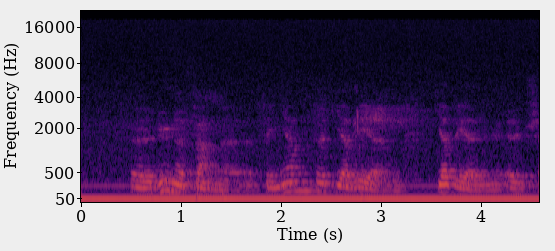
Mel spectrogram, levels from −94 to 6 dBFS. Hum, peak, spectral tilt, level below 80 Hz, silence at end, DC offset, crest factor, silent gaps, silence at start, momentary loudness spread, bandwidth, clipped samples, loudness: none; -32 dBFS; -6.5 dB/octave; -46 dBFS; 0 s; under 0.1%; 12 dB; none; 0 s; 5 LU; 19 kHz; under 0.1%; -46 LUFS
